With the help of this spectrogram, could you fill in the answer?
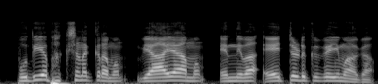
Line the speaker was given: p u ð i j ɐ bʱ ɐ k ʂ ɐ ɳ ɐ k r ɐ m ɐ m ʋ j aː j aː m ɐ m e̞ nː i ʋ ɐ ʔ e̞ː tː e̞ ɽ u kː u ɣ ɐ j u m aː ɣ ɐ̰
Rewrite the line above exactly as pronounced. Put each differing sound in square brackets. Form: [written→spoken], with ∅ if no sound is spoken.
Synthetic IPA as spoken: p u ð i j ɐ bʱ ɐ k ʂ ɐ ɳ ɐ k r ɐ m ɐ m ʋ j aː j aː m ɐ m e̞ nː i ʋ ɐ ʔ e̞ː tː e̞ ɽ u kː u ɣ ɐ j u m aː ɣ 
